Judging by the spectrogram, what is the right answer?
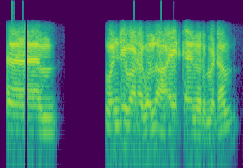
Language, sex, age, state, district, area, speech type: Tamil, male, 45-60, Tamil Nadu, Viluppuram, rural, conversation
